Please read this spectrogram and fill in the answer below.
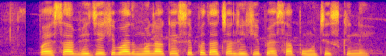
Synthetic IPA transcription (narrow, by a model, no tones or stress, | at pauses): pɛːsabʱeːd͡ʒekebaːd̪moːlakɛːsepɐt̪at͡ʃɐlikipɛːsapɐɦʊ̃t͡ʃɪskɪneː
